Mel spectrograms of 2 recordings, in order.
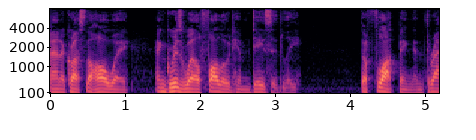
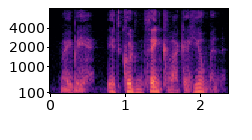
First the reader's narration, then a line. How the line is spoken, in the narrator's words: he muttered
